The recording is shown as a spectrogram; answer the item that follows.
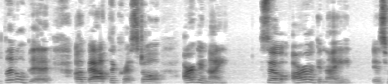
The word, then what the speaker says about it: aragonite: bit about the crystal argonite so our ignite is right here and sometimes people pronounce it arigon ight argonite so this beautiful beautiful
